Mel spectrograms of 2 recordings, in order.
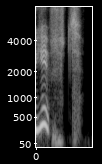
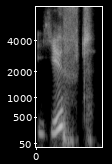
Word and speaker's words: gift: Do you remember why this pronunciation is interesting? That's right, because we have a soft vowel E, right? And when we have a soft vowel E, then the letter G turns into the sound Y.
